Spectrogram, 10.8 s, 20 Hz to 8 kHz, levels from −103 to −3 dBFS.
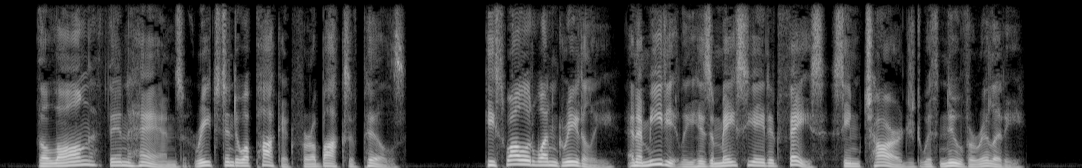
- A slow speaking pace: No, average, 150 wpm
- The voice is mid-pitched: No, low, 130 Hz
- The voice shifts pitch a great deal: Yes, wide, 7.5 semitones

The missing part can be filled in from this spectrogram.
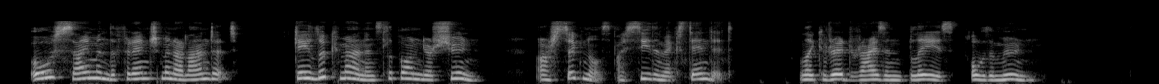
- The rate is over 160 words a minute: No, average, 140 wpm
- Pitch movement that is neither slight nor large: Yes, average, 4.3 semitones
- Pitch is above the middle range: Yes, high, 225 Hz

